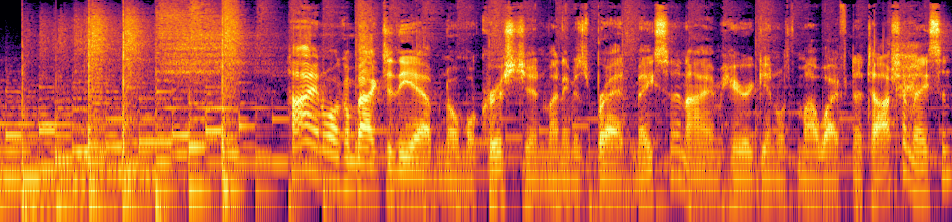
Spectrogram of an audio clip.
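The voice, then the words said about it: Put-on radio announcer voice. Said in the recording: “you got your radio voice on”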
